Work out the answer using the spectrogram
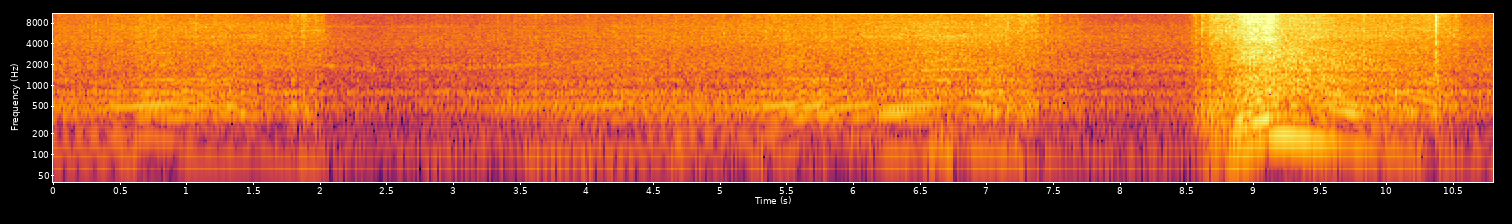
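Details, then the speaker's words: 2006 Ford Fiesta ST after fixing manifold heat shield, welding back box and fitting new tailpipe tip: starts and revs freely, deep note rising and falling cleanly, no rattles or blows; exhaust sealed and quiet under bonnet. "Quiet as a mouse now on tip over. Can't hear anything under that bonnet. I think I've done alright there with the exhaust notes."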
